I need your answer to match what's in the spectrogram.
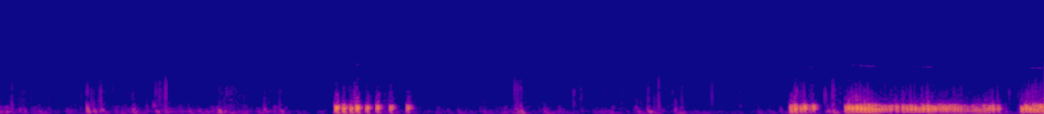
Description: Nothing in here just gas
